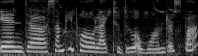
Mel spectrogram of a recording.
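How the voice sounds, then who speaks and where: A woman talks at a very slow pace. She has a non-native accent. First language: not English. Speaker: forest therapy guide. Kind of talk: guided meditation. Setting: outdoors on a park bench. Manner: halting, many fillers.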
